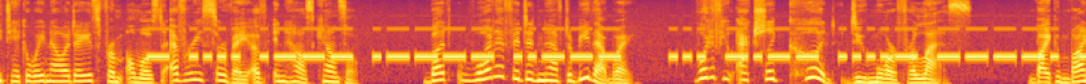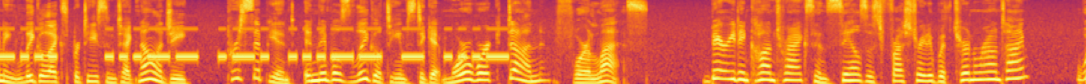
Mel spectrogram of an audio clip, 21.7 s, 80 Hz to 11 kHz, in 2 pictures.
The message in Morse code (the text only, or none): THJ12 SY49B 3R3TV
